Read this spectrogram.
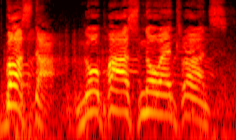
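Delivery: curt guard refusal. Acted. Guard turning travellers away without pass, sternly. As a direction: cut them off with an officious shout.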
